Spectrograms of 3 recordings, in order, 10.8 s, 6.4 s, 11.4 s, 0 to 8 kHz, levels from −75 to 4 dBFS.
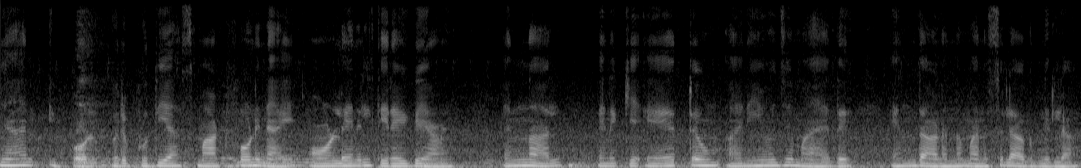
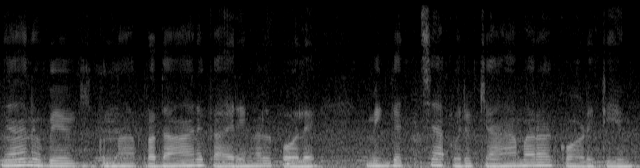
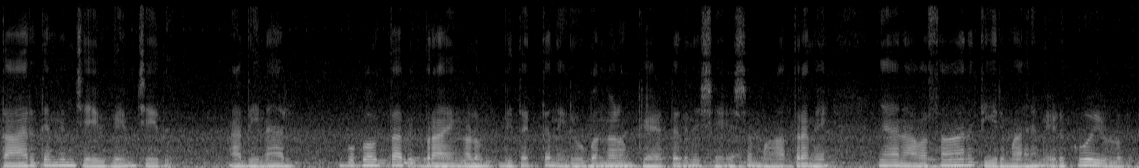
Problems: constant background noise, low volume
